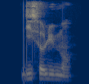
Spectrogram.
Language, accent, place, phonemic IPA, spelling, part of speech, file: French, France, Lyon, /di.sɔ.ly.mɑ̃/, dissolument, adverb, LL-Q150 (fra)-dissolument.wav
- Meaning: dissolutely, profligately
